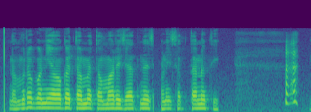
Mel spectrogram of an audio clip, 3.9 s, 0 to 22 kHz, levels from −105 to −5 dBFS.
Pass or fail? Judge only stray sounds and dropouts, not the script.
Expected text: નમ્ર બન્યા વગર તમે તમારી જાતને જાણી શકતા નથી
fail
